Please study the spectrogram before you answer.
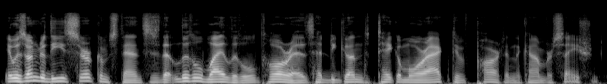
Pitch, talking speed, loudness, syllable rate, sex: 110 Hz, 205 wpm, -20 LUFS, 5.9 syllables/s, male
